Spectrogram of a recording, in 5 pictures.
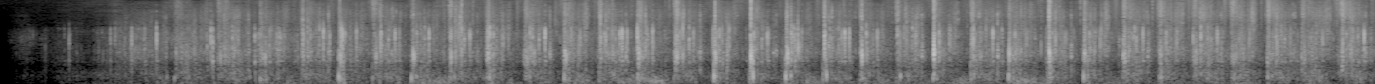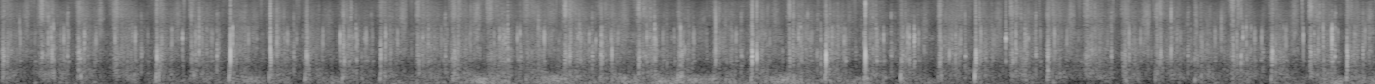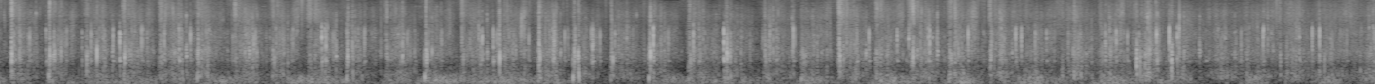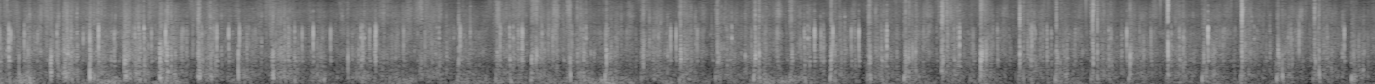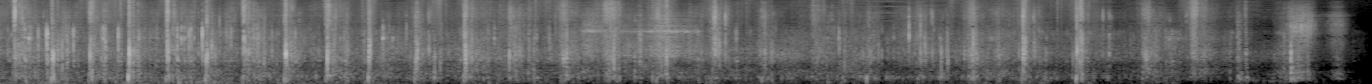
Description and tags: walking footsteps running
